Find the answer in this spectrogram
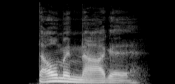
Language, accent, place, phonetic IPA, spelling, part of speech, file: German, Germany, Berlin, [ˈdaʊ̯mənˌnaːɡl̩], Daumennagel, noun, De-Daumennagel.ogg
- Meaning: thumbnail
